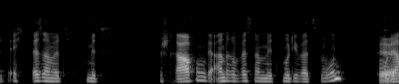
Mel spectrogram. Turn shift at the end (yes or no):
no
